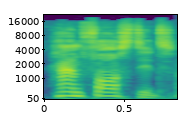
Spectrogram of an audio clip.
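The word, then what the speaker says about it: handfasted: When we first started to get hand fested, hand fasted, I'm saying it wrong, hand fasted, Chris proposed an agreement in which we'd be free to be sexual with other people during fair, but at no other time.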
